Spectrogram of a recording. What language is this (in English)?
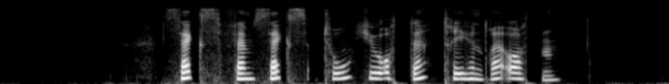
Norwegian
